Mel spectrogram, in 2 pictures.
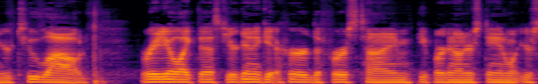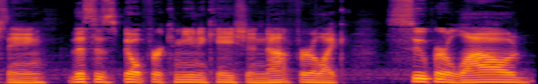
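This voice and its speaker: A man hosting a casual radio demo at his workbench, talking in a relaxed, plain-spoken way with rambling asides. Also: sits low, creaky. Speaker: radio repair channel host.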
